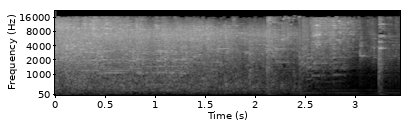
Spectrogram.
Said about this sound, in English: So anyway, the second she passes over the threshold, one of these plate glass windows comes dropping down exactly where she was standing.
